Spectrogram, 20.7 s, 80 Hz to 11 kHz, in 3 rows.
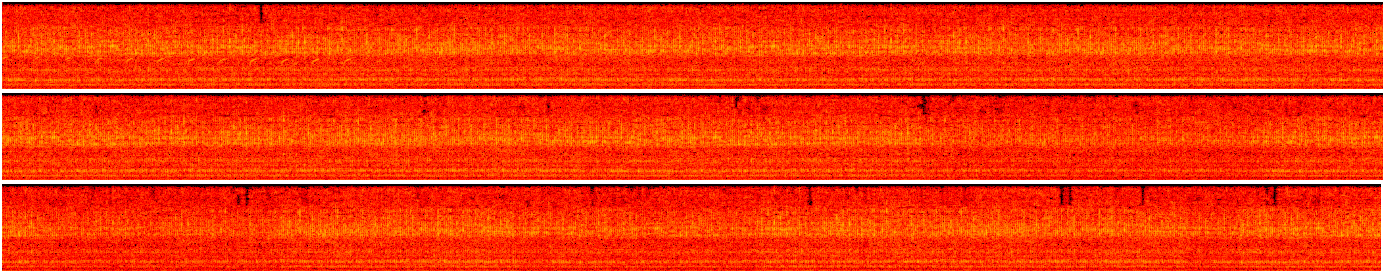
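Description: An articulated tractor in Farming Simulator 15 runs with a steady, quiet low engine drone and whine that holds constant throughout, without talk.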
